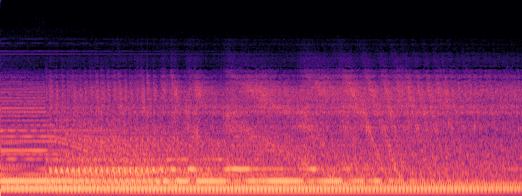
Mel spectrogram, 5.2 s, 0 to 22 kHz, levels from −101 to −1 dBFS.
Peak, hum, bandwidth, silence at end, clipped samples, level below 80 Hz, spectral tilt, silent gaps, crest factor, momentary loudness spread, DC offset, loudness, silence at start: -6 dBFS; none; 5.8 kHz; 0 s; under 0.1%; -34 dBFS; -9 dB/octave; none; 12 dB; 6 LU; under 0.1%; -19 LUFS; 0 s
